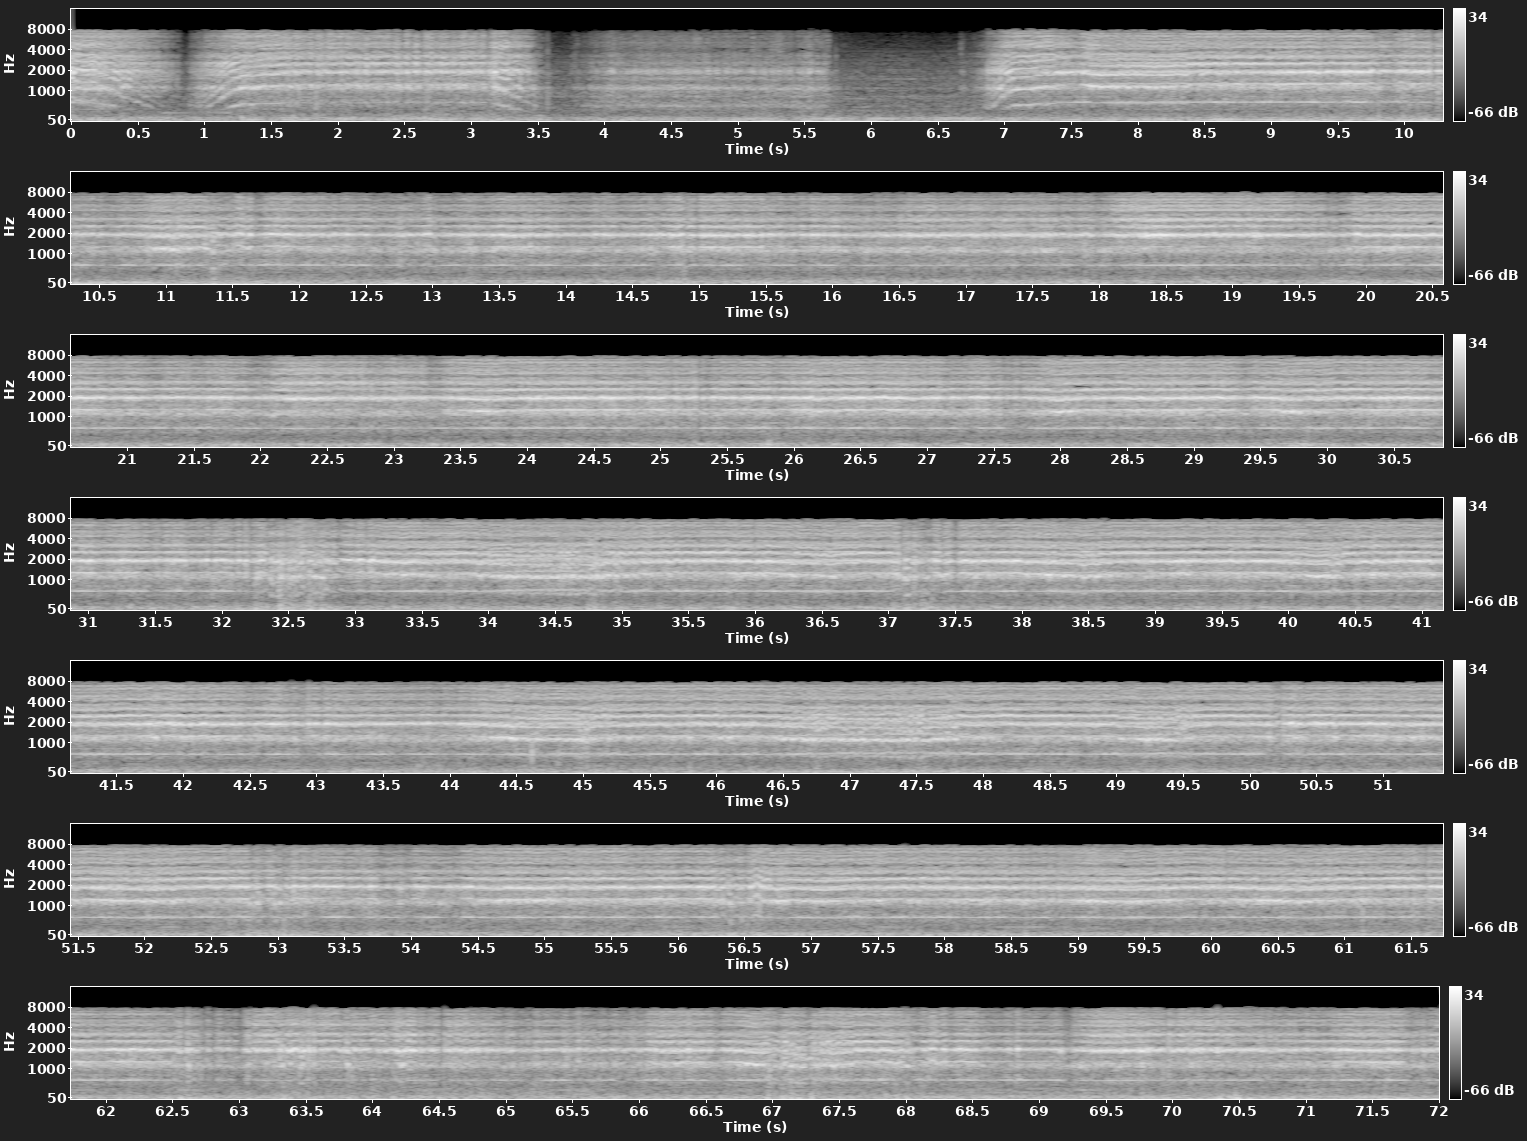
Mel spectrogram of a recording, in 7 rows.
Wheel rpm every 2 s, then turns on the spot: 100, 100, 20, 80, 160, 170, 160, 170, 160, 160, 170, 160, 170, 170, 160, 160, 160, 160, 160, 160, 160, 170, 160, 160, 160, 160, 170, 160, 160, 160, 160, 170, 170, 170, 170, 170.
2-6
